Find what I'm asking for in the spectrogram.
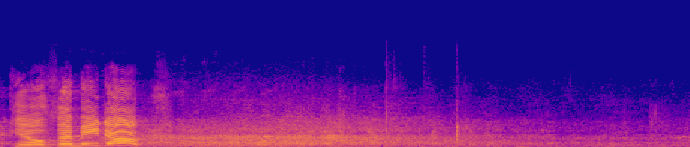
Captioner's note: laughter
